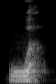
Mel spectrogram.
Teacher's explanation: you're using your lips and you're also moving the back of your tongue towards the velum. So W has two places of articulation, labial and velar. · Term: labiovelar consonant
